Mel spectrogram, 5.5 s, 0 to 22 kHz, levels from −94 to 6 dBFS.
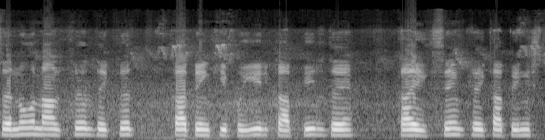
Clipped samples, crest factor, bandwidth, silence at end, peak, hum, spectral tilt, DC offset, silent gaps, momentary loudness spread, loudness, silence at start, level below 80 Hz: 0.5%; 12 dB; 10 kHz; 0.05 s; 0 dBFS; none; -6 dB/octave; under 0.1%; none; 6 LU; -13 LUFS; 0 s; -50 dBFS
